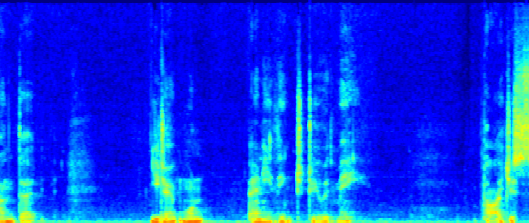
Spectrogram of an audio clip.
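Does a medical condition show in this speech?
No.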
